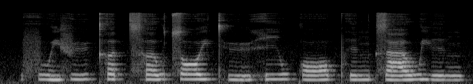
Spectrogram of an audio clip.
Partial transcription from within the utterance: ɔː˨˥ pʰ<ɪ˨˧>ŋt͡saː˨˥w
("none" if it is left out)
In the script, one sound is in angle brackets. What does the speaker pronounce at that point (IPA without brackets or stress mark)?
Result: ɪ˨˧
